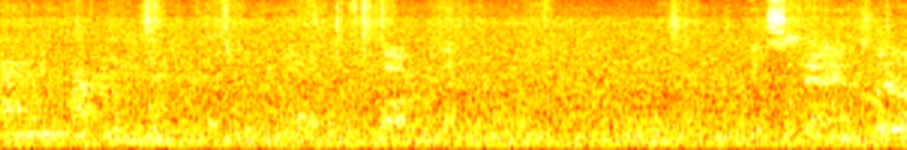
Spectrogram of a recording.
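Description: Steady running noise inside a New York City subway car, with a low hum from the train's motors under it. Indistinct voices come and go over it.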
